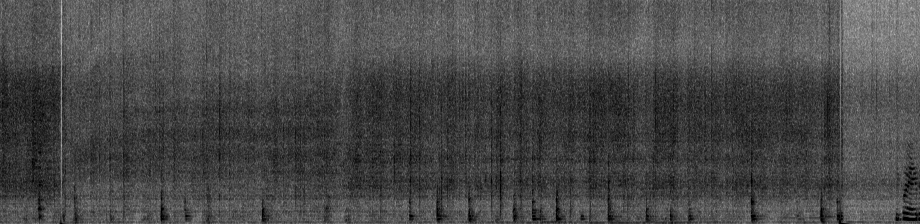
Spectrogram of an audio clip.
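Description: Chopped green chillies and curry leaves sizzling in a frying pan, with a steady hiss of hot oil and repeated scrapes and taps of a spoon as they are stirred.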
